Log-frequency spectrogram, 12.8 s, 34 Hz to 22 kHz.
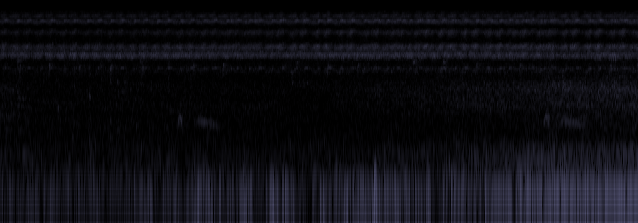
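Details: Crickets at Nam Nao, Phetchaboon, Thailand, recorded at 9:00 a.m. on a tropical morning; a dense, steady high-pitched chorus of trilling fills the background throughout, with a low rumble beneath and a few faint bird notes.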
